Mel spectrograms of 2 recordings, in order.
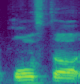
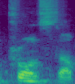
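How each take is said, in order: First: Said in the usual way. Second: "prawn star" with a long open aw vowel like the seafood; joking prawn. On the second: Shown as a demonstration. Telling the chat about a video, saying "prawn star" jokingly. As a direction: say "prawn star" as a deliberate mock mispronunciation of porn. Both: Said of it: "uh, prawn, prawn star".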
